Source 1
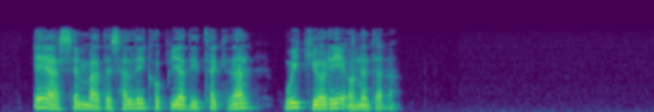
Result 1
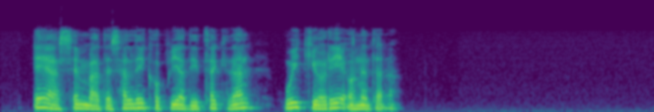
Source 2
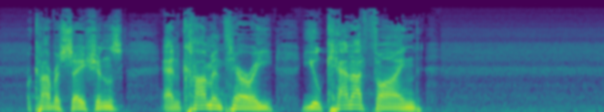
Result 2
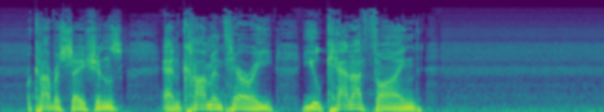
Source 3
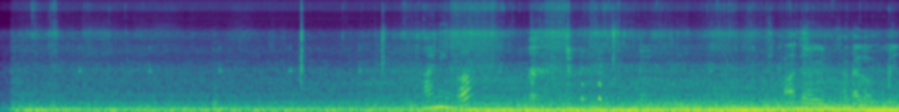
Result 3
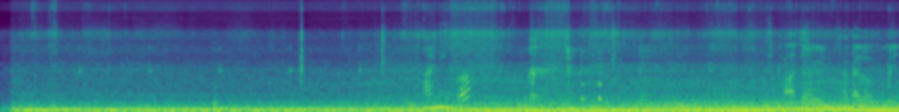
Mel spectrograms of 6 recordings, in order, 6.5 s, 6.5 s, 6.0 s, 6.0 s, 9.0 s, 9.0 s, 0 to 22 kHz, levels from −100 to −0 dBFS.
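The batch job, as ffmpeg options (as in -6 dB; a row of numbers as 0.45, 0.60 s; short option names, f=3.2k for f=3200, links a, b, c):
-filter_complex "[0:a]lowshelf=f=180:g=9,acrossover=split=200|3800[a][b][c];[a]acompressor=threshold=-15dB:ratio=4[d];[b]acompressor=threshold=-17dB:ratio=4[e];[c]acompressor=threshold=-31dB:ratio=4[f];[d][e][f]amix=inputs=3:normalize=0,asplit=2[g][h];[h]asoftclip=type=tanh:threshold=-8.5dB,volume=-9.5dB[i];[g][i]amix=inputs=2:normalize=0,volume=-1.5dB"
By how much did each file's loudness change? +1.5, -1.5, +1.0 LU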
